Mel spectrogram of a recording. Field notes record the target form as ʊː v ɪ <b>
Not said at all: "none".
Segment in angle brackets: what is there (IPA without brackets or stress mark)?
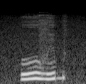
b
